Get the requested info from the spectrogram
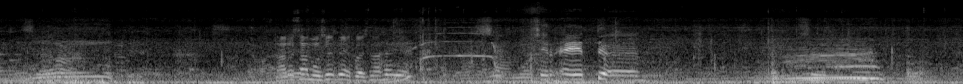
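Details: Cattle in Indonesia, among a compilation of funny, unique cows; low harmonic moos rise around the third and eighth seconds beneath background music, with a person's exclamation and mixed noise throughout.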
